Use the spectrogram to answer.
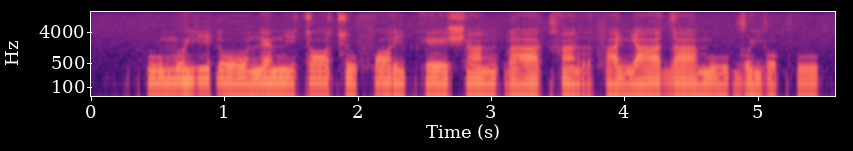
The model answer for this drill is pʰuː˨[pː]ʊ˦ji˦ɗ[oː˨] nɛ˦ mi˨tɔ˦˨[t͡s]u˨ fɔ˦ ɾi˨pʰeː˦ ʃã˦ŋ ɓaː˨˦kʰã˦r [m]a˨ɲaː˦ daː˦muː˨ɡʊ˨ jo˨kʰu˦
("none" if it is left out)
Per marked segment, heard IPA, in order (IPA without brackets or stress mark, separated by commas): m, oː˨, t͡s, f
